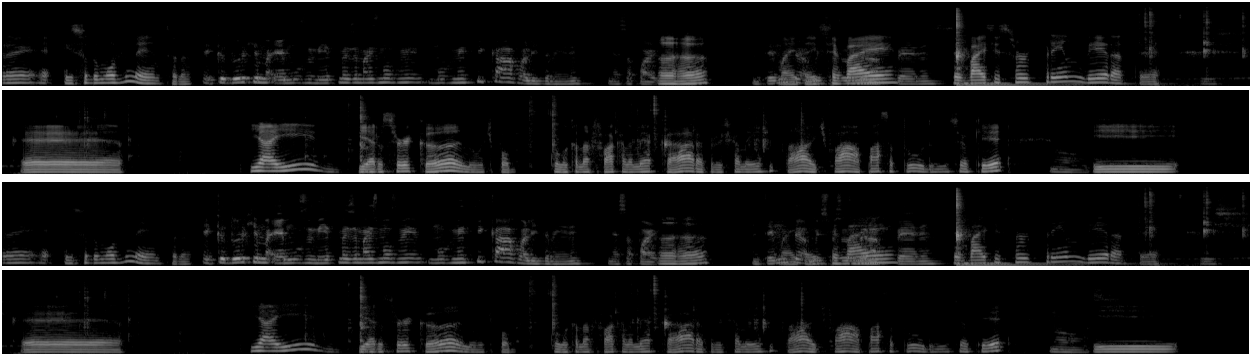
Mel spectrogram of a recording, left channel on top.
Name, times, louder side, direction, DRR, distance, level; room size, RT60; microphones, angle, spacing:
voice 1, 0.0-1.9 6.6-7.1 7.8-9.0 9.5-11.6 11.8-12.0 12.7-13.7 15.0-17.6 18.0-22.5 23.4-24.2, left 5 dB, 55° left, 0.3 m, -40 dB
voice 2, 2.0-6.6 7.5-9.4 12.0-12.6 23.0-23.5, right 2 dB, 65° right, 0.9 m, -44 dB
sound 1, 9.5-14.0 14.2-14.3 15.5-16.5 16.8-16.9 17.5-18.1 18.6-19.7 19.9-20.8, equal, ahead, 1.0 m, -47 dB
5.0 x 2.7 x 3.0 m
head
